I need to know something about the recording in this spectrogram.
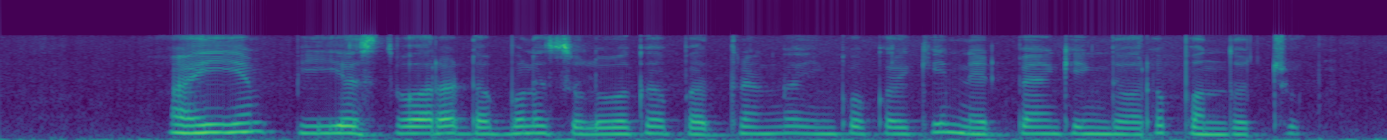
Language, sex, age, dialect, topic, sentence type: Telugu, female, 25-30, Southern, banking, statement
